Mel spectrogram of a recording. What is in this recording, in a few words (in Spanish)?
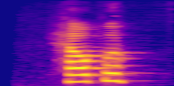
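Voice Acting es F, Spanish, female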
